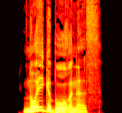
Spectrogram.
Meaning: strong/mixed nominative/accusative neuter singular of neugeboren
- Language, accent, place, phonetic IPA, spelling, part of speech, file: German, Germany, Berlin, [ˈnɔɪ̯ɡəˌboːʁənəs], neugeborenes, adjective, De-neugeborenes.ogg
